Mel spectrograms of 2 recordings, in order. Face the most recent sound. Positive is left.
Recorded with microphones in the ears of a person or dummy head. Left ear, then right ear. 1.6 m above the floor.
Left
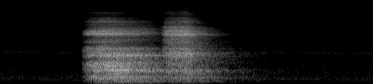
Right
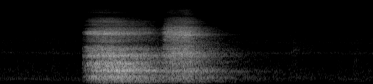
turn(degrees=5)  # may be behind; listen again after turning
